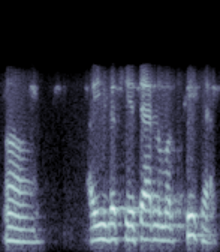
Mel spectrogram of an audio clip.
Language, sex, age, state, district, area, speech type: Maithili, female, 30-45, Bihar, Begusarai, urban, conversation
